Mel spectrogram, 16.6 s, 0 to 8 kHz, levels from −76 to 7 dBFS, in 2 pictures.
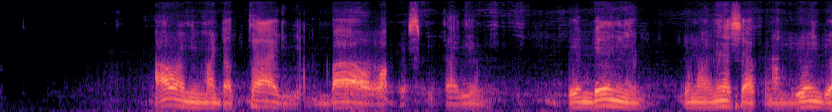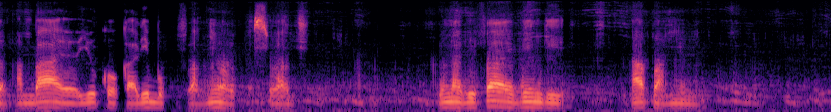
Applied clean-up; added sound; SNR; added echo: neural separator model SepFormer DNS4.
